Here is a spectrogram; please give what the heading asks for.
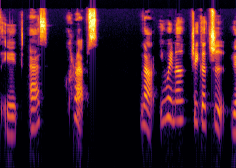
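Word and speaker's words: crêpes: but this is a French word so we pronounce it as craps now Elena chica - yeah - far when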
